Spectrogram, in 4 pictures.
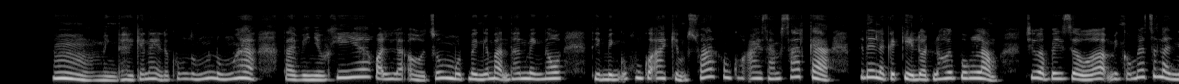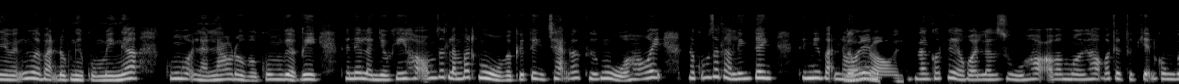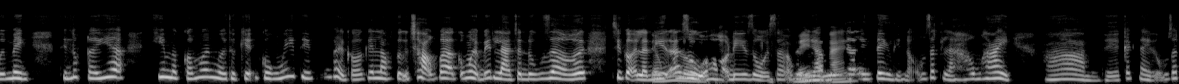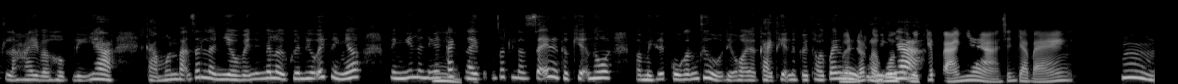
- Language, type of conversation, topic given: Vietnamese, advice, Vì sao tôi không thể duy trì thói quen ngủ đúng giờ?
- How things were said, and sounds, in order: none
